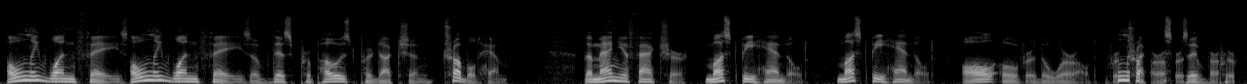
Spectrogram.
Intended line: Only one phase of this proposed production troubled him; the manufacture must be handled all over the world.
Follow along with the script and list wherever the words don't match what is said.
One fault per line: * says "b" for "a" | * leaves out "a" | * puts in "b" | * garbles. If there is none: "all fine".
* puts in "only one phase"
* puts in "must be handled"
* garbles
